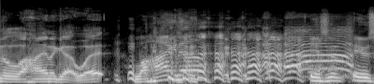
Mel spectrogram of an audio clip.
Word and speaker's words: Lahaina: of the island called Lahaina or it's pronounced Lahaina like vagina and this is where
